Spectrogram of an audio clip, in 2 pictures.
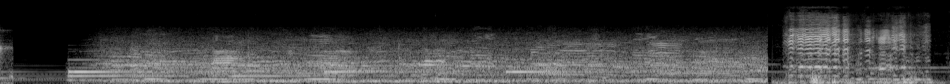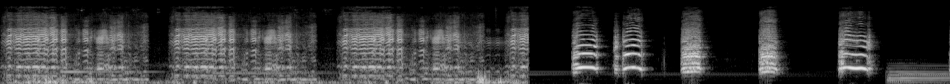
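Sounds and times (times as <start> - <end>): geese honking: 1.0 - 18.4
goats bleating: 7.8 - 14.8.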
